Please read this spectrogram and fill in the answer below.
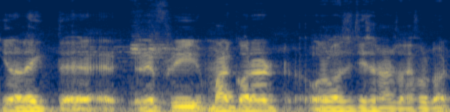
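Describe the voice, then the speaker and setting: The man's voice is medium in pitch. It comes across somewhat breathy. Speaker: MMA commentary YouTuber. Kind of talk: casual fight recap vlog. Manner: halting, many fillers and stutters.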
